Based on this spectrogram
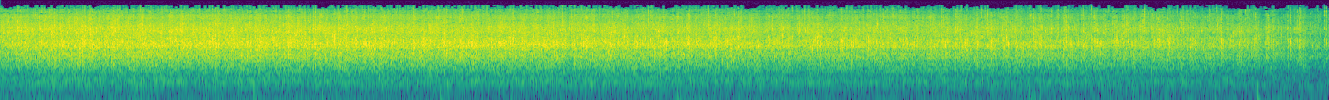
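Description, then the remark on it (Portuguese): Sustained audience applause for Nossa Senhora (Our Lady), a dense crackle of many hands clapping at steady loudness for about thirteen seconds, tapering slightly at the end with no one speaking. “Palmas para Nossa Senhora.”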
